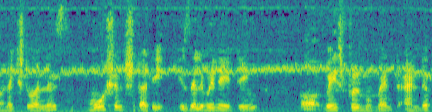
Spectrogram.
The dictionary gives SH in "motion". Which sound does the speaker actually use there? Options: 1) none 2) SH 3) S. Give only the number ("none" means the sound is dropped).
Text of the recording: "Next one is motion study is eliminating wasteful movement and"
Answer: 2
